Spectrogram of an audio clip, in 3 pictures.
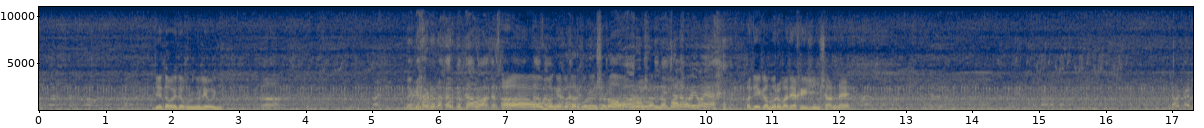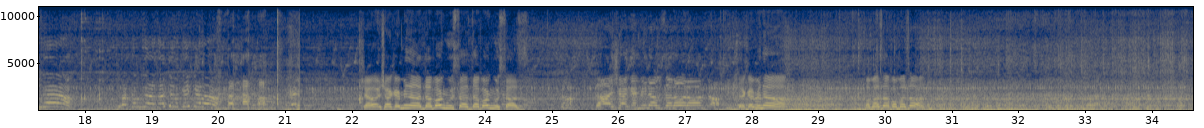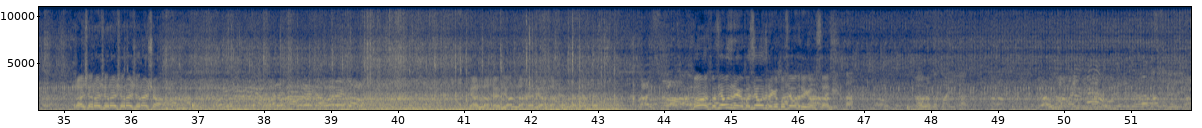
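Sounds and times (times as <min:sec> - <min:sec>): truck engine humming: 0:00.0 - 0:51.9.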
